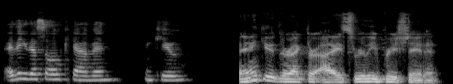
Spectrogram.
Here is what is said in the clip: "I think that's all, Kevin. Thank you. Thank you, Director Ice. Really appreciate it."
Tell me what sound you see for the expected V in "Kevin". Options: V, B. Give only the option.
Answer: B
